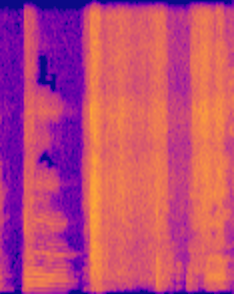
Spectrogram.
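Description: A short laugh, then about a second of rustling as items in a gift box are rummaged through.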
